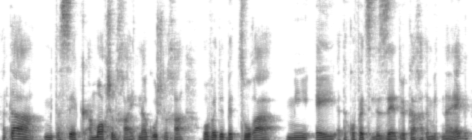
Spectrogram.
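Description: A man's voice: lowish voice, dark tone. A man interviewing a guest in casual chat, informal and self-deprecating, putting things in a layman's words.

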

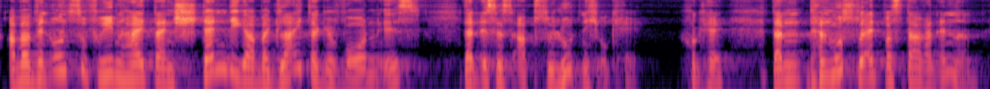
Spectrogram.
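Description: High, bright-voiced German pastor preaching. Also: male voice, a little fast, slightly rough. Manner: lively, direct, addresses the congregation informally. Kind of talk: sermon. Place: church.

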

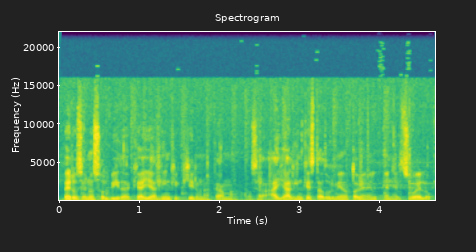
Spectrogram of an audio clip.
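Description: A pastor with a Mexican accent tells a story in an animated way. He acts out the dialogue and fills his speech with fillers. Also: mid-range voice, rapid-fire, gravelly, big-room sound, soft background music. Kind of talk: storytelling testimony.

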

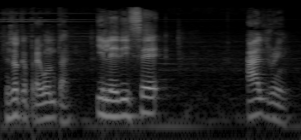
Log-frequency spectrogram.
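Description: A man's voice: mid-range voice, unhurried. A man, hosting a casual podcast and animatedly retelling a story, acting out the quotes. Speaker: podcast host.

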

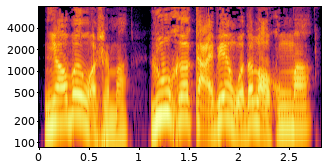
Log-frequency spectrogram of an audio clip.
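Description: A man's voice: fairly high pitch, sing-song, a little fast, noisy background. A man hosting a livestream emotional advice show, talking emphatically with pointed rhetorical questions. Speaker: livestream radio host.

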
